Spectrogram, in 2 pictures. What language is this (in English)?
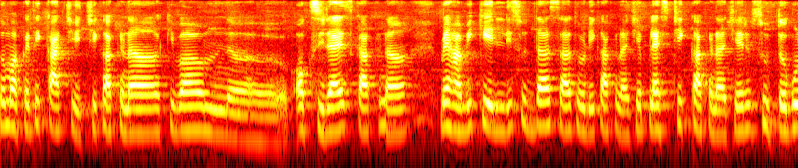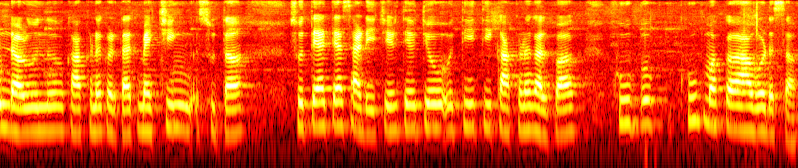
Konkani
